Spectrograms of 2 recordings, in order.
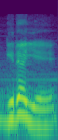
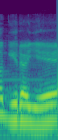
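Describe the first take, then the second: Both takes have the same delivery.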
